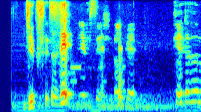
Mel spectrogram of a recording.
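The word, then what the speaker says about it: siebzig: এই যে জিভেন, জিভেন, জিভেন্সিস, জিভেন্সিস, হ্যাঁ জিভেন্সিস, আসলে জিভেন্সিস, না না, জিভেন এনটা বাদ যাবে, তাহলে কি হবে? জিপসিস।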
